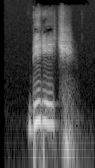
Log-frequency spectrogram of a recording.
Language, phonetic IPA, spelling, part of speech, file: Russian, [bʲɪˈrʲet͡ɕ], беречь, verb, Ru-беречь.ogg
- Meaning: to guard, to take care of, to keep safe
